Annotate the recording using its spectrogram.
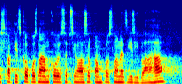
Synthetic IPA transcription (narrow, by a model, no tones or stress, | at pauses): sfak̚t̪ɪt͡sko̞wpo̞znaːmkowjasɛpr̥ɪɦlaːsɪlpanpo̞slanɛt͡sjɪriːblaːɦa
